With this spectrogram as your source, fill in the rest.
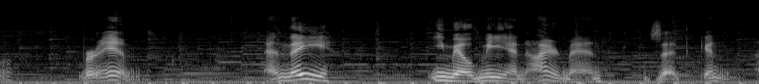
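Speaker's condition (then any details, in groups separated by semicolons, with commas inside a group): ALS; swallowing difficulty, choking risk, later lost ability to talk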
